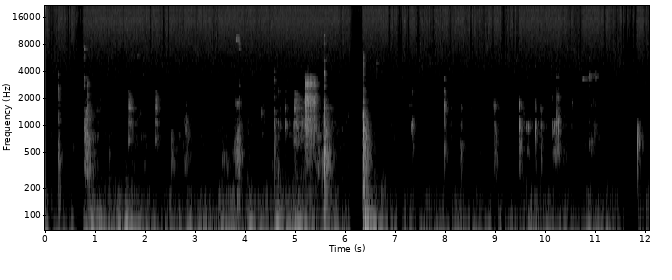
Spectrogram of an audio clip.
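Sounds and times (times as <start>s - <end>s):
faint clicks and taps: 7.3s - 11.2s, 11.8s - 12.0s.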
